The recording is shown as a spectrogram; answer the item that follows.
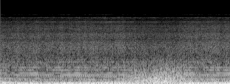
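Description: Cinematic logo-reveal sound effect: a loud, deep rumbling drone with held tones over it, swelling again about one and a half seconds in.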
